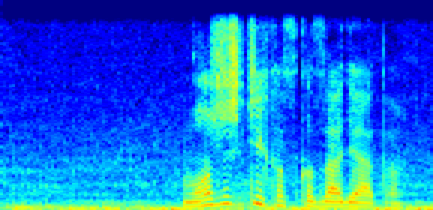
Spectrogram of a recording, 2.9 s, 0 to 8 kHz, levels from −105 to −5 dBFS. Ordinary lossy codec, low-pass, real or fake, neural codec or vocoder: none; 7.2 kHz; fake; codec, 16 kHz, 16 kbps, FreqCodec, smaller model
